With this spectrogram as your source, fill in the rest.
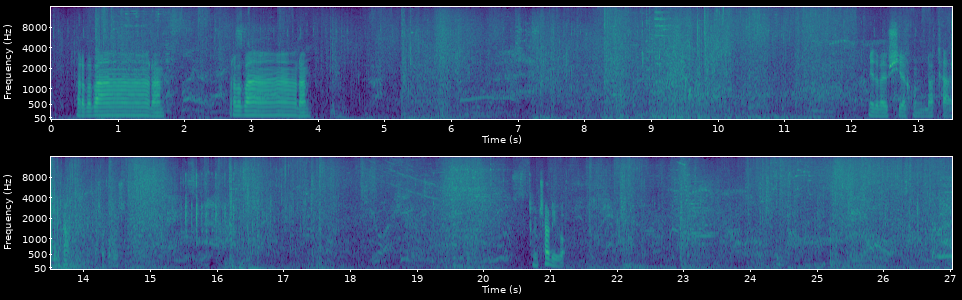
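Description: Game spells and attacks crackle and boom in a busy fight.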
